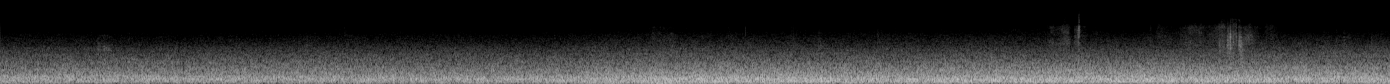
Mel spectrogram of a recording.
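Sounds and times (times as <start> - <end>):
strong wind roaring low: 0.0 - 13.8
faint brief rustles or clicks: 11.5 - 12.8.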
